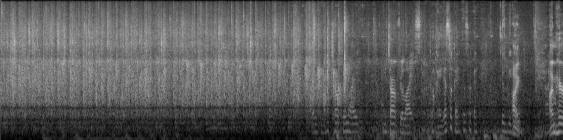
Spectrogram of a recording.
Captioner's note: applause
